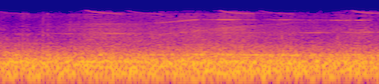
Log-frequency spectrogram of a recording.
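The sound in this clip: Spaceship engine roaring as the ship lowers altitude to land, a loud, steady, broad rumble with a faint high whine above it, holding without a break.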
